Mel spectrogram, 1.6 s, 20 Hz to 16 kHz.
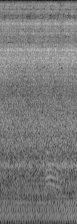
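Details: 212cc Predator engine newly fitted to a homemade log splitter, replacing a 5hp Tecumseh, at low throttle: low, even putter with a steady beat and no misses or knocks; small single-cylinder idling smoothly.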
